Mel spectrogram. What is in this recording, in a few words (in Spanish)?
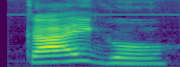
"caigo", Spanish; irregular spanish verbs; learn spanish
